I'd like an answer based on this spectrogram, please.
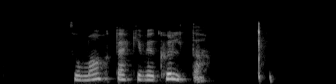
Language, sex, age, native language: Icelandic, female, 30-39, Icelandic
